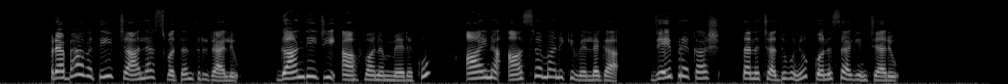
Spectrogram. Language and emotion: Telugu, neutral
